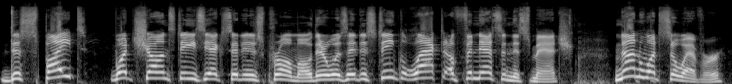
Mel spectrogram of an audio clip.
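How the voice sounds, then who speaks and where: A man hosting a podcast, recapping old wrestling shows in a profane, animated way and acting out quotes. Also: very high-pitched, measured pace, dry recording, clean studio sound. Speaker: podcast host.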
